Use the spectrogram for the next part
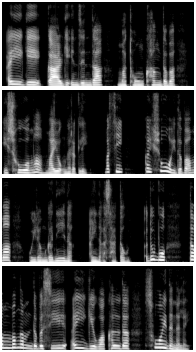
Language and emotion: Manipuri, fearful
